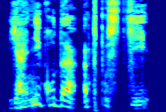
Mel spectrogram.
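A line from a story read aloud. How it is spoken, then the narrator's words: Near-silent wheeze. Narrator (Russian): почти беззвучно просипел я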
